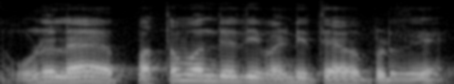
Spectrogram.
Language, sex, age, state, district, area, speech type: Tamil, male, 45-60, Tamil Nadu, Erode, urban, spontaneous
